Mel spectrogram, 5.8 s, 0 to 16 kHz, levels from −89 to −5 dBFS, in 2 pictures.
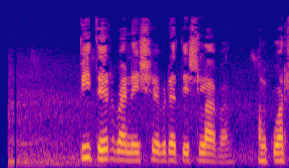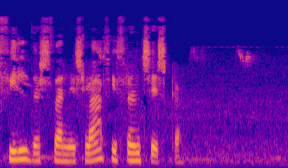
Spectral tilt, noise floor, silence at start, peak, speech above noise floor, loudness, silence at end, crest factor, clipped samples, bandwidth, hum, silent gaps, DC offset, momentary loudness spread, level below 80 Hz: -4 dB/octave; -48 dBFS; 0.1 s; -8 dBFS; 23 dB; -25 LUFS; 0.4 s; 20 dB; under 0.1%; 11.5 kHz; none; none; under 0.1%; 22 LU; -68 dBFS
